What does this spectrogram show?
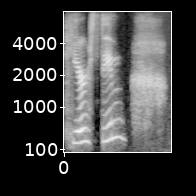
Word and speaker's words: Kirsteen: Americans don't they all they say it's like Kirsten so like I don't know why so yeah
